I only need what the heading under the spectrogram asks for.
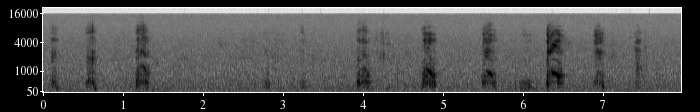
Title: Cat sneezes - Funny Cats Animals Video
